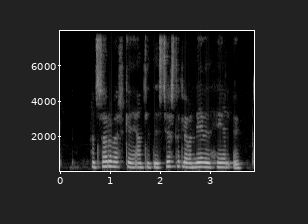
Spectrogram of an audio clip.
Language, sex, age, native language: Icelandic, female, 11, Icelandic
